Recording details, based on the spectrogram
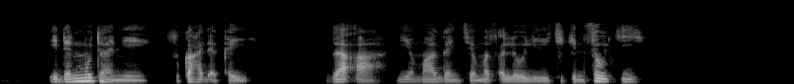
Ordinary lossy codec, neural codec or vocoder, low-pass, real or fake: Opus, 64 kbps; none; 7.2 kHz; real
